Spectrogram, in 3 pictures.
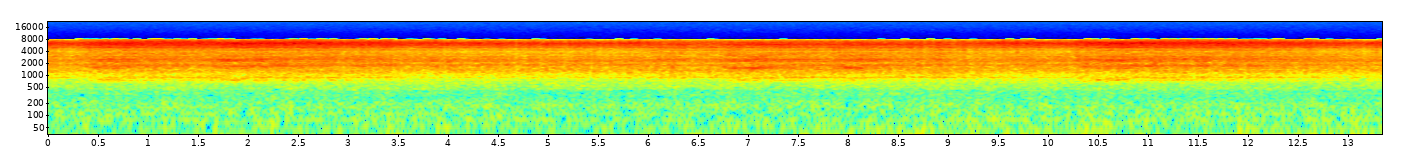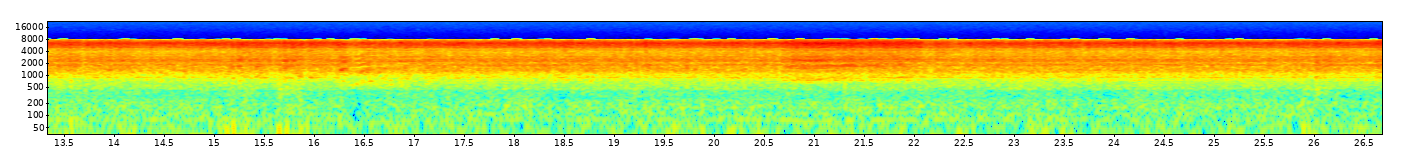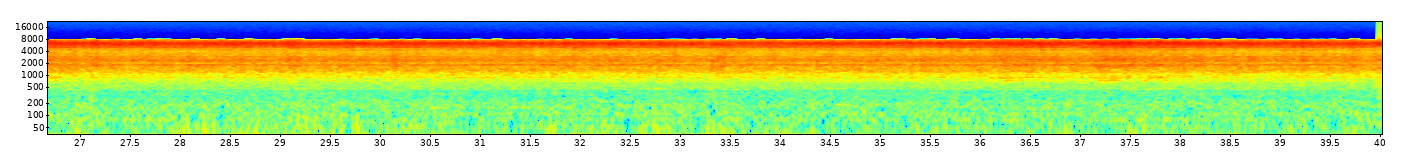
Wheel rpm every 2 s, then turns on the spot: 230, 230, 230, 230, 230, 230, 240, 230, 220, 230, 230, 230, 230, 230, 230, 230, 230, 230, 230, 230.
none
